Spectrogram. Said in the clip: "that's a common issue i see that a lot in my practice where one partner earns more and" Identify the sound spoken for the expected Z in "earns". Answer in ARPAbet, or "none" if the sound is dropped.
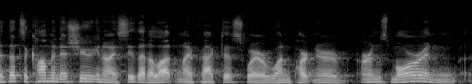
Z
